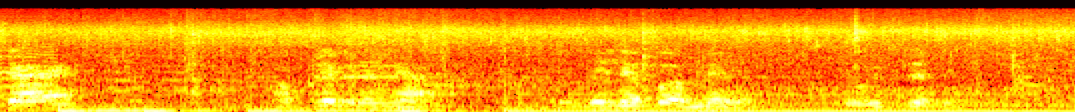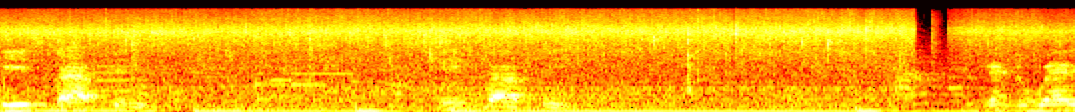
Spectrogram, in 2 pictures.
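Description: Cubes of Wagyu beef sizzling steadily as they fry in a pan, turned now and then with metal tongs. A voice-like pitched sound comes and goes over the sizzle in short snatches.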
